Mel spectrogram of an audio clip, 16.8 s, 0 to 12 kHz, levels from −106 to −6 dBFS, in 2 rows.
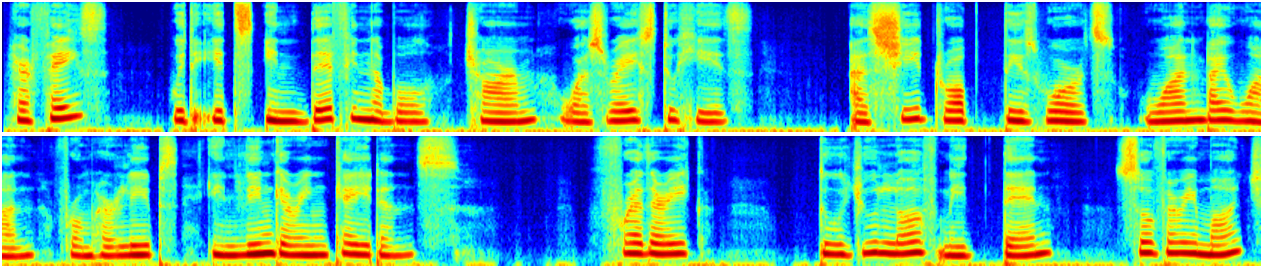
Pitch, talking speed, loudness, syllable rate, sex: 215 Hz, 115 wpm, -17 LUFS, 4.0 syllables/s, female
